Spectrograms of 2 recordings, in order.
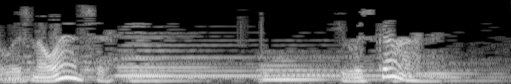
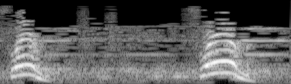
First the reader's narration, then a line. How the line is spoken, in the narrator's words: I called out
